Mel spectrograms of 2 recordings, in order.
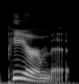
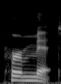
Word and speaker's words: permit: increase or permit. But when it shifts to a verb, the stress moves to the second syllable. So increase permit.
